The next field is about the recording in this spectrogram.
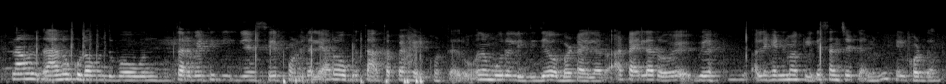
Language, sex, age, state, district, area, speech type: Kannada, female, 45-60, Karnataka, Mandya, rural, spontaneous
